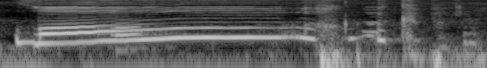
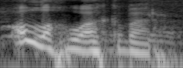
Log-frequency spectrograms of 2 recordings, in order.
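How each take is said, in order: First: It is said slowly and earnestly. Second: It is said fast and hurried.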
